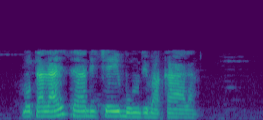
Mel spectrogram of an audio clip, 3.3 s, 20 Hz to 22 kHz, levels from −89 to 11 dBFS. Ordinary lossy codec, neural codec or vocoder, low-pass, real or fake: AAC, 16 kbps; none; 7.2 kHz; real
